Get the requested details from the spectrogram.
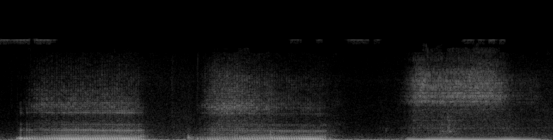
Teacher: The Z cognate S, a voiced S sound fricative. The tongue rim should gently touch the upper gum ridge.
